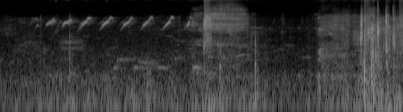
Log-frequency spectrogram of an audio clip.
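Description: A small bird chirping: a quick run of about eight short, high, rising chirps, about five a second, in the first two seconds. A brief hiss and a few clicks and rustles follow near the end.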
